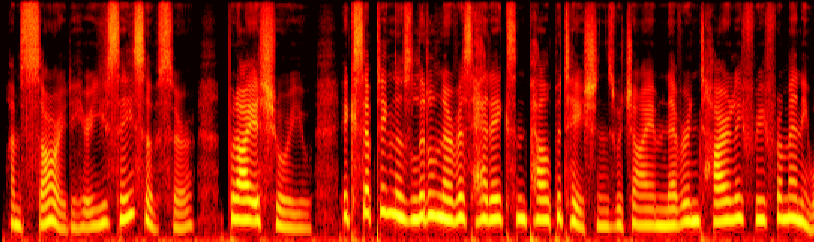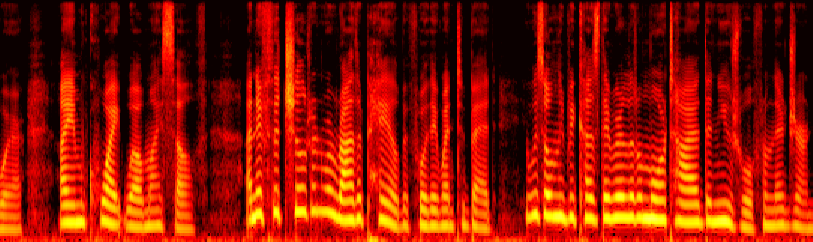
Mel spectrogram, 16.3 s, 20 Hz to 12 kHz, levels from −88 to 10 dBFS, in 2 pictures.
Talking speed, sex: 240 wpm, female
